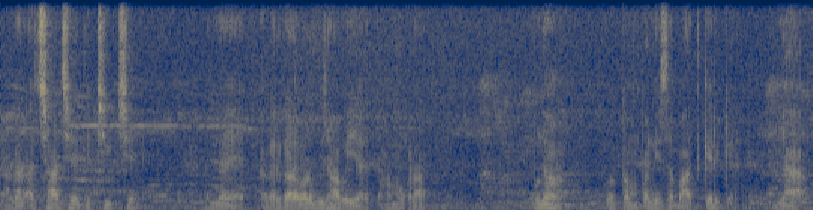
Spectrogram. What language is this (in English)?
Maithili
